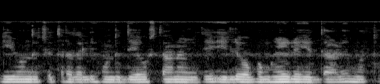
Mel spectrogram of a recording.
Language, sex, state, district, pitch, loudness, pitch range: Kannada, male, Karnataka, Koppal, 115 Hz, -17 LUFS, 115-120 Hz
